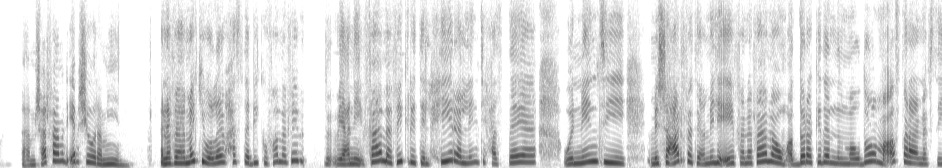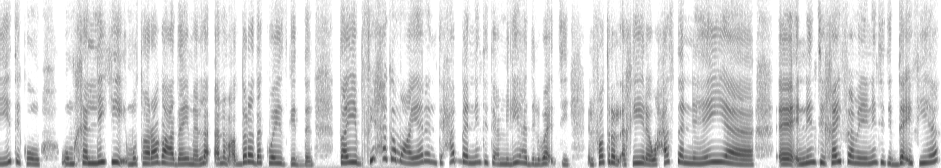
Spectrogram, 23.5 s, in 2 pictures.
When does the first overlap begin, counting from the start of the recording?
none

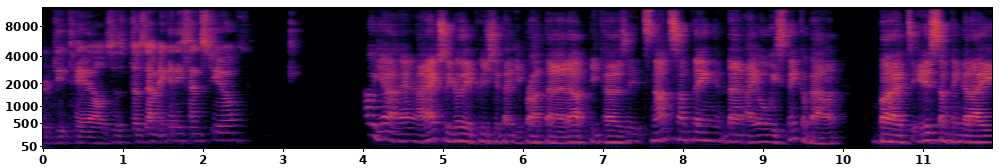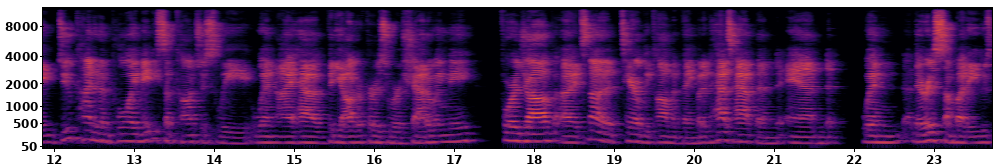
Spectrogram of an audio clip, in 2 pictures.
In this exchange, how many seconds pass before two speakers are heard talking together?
none

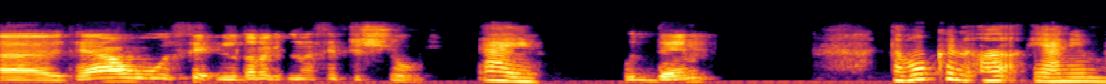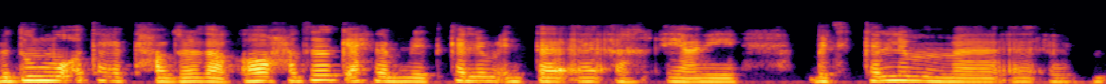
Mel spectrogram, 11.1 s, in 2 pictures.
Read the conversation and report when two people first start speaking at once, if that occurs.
none

